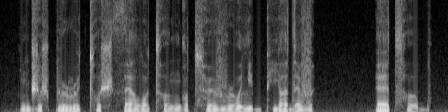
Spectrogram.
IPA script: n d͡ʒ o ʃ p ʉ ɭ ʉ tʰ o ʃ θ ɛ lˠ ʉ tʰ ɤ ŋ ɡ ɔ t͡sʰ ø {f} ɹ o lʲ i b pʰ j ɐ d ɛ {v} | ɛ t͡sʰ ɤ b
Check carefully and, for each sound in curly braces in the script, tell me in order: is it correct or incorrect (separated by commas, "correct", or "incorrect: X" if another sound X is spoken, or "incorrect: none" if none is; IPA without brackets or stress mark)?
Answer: incorrect: v, correct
